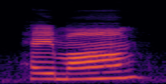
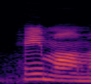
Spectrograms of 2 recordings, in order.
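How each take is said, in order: First: Loud call across the house to Mom. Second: Said in the usual way. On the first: A narrator's reading. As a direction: call Mom from another room, loud and high. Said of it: "I called". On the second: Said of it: "I said".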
